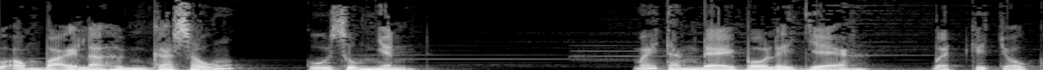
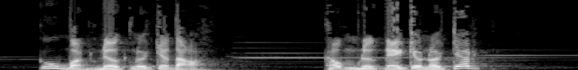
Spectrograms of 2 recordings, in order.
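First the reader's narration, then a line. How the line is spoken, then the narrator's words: Shout. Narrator (Vietnamese): Ông Bãi hét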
